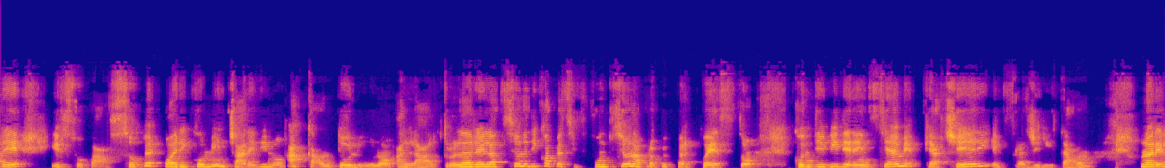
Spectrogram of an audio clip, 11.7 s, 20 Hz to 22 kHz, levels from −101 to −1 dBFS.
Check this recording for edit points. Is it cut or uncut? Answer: cut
